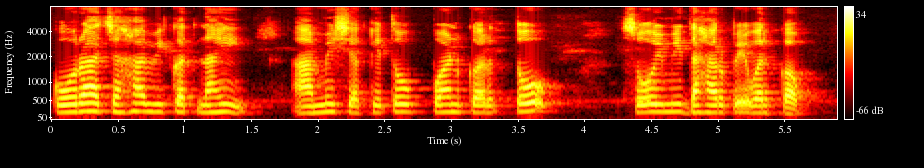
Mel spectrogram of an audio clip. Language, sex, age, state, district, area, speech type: Marathi, female, 60+, Maharashtra, Thane, rural, read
